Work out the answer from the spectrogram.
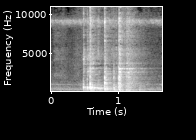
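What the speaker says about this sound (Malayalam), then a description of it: "ഒരു പാൻ അടുപ്പേ വെച്ചിട്ടുണ്ട്" A metal pan is set down on a kitchen stove while a tomato curry is being made, giving three quick clanks and rattles close by with no voices.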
